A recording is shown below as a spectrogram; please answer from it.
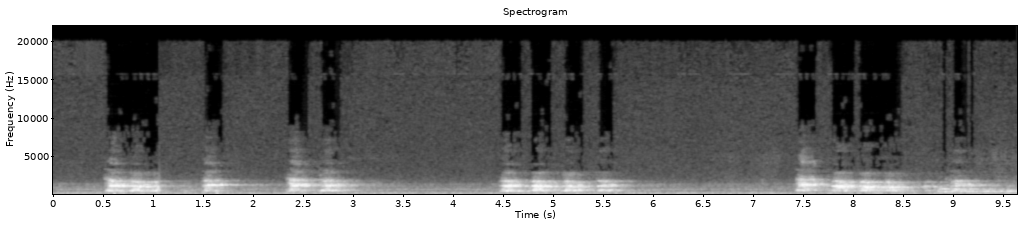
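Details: Distant-sounding dog barking at night in Korea, blurred barks in groups of two to four with short gaps, against a steady low background noise.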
